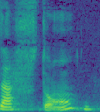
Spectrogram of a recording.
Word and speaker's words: achetons: And then when we get outside the boot, that E kind of is dropped almost in the pronunciation. So you say nous achetons, et n'oubliez pas la liaison, vous achetez. So achetons, acheter.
